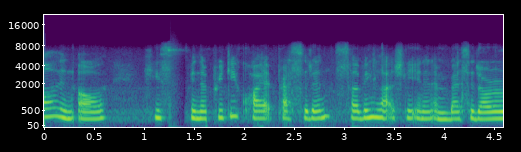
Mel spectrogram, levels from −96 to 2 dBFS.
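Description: At 1.25 s the speech stalls for about 156 ms, to 1.43 s, with the last sound smeared on as a fading buzz before things resume where they stopped. That's a call audio freeze, likely the jitter buffer running dry while packets were held up. Nothing is lost; the rest just arrives later.

Right after, at 1.61 s, there's a short concealed packet loss lasting until about 1.64 s. Roughly 20 ms of audio never made it to the decoder, so the receiver patched it by stretching the preceding sound and blending back, which comes across as a quick smear or wobble.

From 2.13 s to the end there's a call bitrate drop. The Opus encoder was squeezed from 32 kbps down to 13 kbps, sitting at the bottom for about a second. The speech gets coarser and more watery, losing some of the crispness that the normal 8 kHz call bandwidth carries.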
